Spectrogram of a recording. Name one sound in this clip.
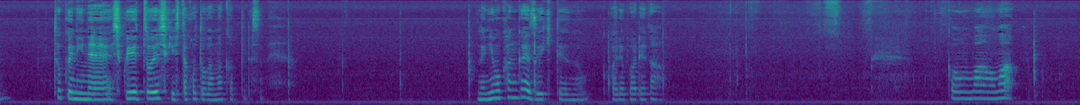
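A young woman talks animatedly and close up into a microphone, with pauses.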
